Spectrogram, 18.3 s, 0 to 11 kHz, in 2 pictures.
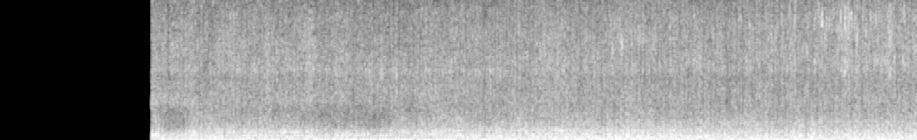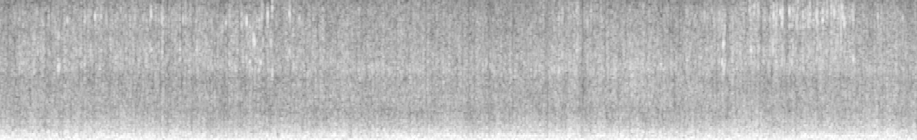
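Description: Silent for about the first second and a half, then the Kawasaki Ninja 400's parallel-twin engine running hard at high revs at highway speed, its pitch nearly steady, mixed with heavy wind rush.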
